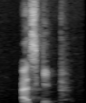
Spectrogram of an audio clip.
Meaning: apparently, appaz, they say (that), rumour has it (that)
- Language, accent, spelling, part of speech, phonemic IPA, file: French, France, askip, adverb, /as.kip/, LL-Q150 (fra)-askip.wav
